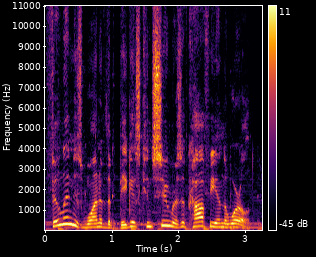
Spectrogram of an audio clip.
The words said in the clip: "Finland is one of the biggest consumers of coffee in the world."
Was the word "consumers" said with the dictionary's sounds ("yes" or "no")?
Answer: yes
